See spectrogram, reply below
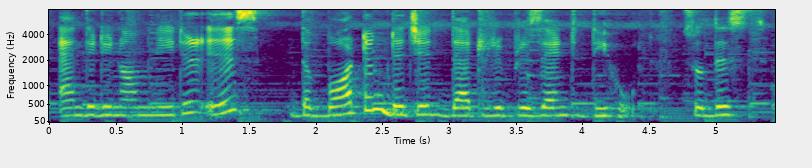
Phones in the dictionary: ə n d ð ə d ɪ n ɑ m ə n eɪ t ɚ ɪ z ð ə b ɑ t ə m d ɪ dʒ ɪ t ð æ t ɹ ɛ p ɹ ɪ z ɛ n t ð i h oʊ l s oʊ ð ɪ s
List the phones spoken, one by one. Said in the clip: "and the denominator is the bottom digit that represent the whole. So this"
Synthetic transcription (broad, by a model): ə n d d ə d ɪ n ɑ m ə n eɪ t ɚ ɪ z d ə b ɑ t ə m d ɪ dʒ ɪ t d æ t ɹ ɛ p ɹ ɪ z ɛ n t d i h oʊ l s oʊ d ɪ s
